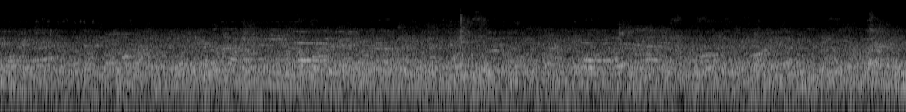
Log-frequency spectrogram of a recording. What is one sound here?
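Many people chatter at once in a large echoing hall.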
